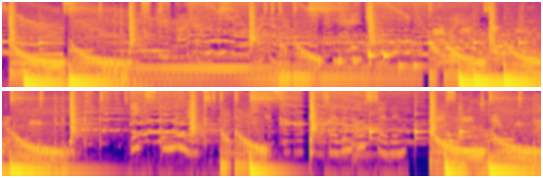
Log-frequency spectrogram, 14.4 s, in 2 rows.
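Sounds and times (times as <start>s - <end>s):
mob style 808 bass beat: 0.3s - 8.2s, 13.1s - 14.3s.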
